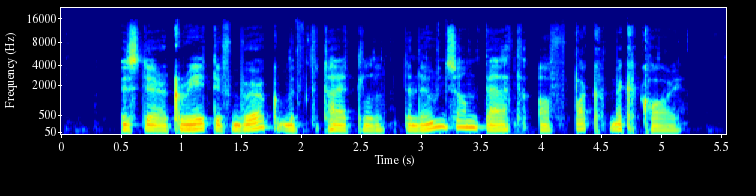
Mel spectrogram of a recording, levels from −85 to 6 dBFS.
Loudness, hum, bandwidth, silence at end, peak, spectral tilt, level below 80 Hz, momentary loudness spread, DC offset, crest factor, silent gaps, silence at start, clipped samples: -29 LUFS; none; 15 kHz; 0.4 s; -4 dBFS; -5.5 dB/octave; -62 dBFS; 10 LU; under 0.1%; 26 dB; none; 0.5 s; under 0.1%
